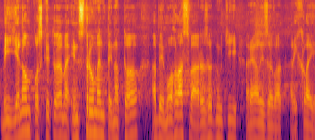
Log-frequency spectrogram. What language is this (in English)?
Czech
